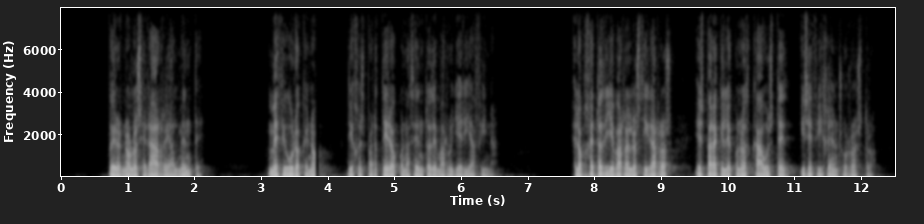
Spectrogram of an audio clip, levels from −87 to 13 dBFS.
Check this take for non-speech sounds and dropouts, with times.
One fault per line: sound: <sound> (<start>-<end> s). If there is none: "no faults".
sound: dropout (3.8-3.9 s)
